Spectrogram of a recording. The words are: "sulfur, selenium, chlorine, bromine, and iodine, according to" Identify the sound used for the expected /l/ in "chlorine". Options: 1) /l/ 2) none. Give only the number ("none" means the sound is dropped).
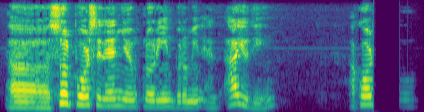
1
